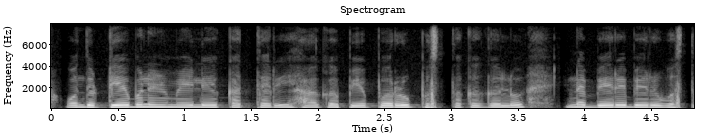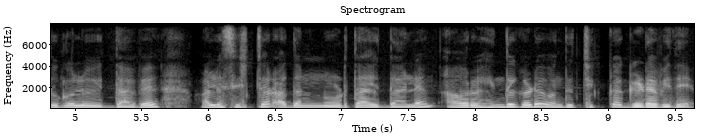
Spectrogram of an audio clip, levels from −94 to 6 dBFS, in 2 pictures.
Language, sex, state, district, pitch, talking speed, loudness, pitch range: Kannada, male, Karnataka, Bellary, 180 Hz, 145 wpm, -17 LUFS, 165-195 Hz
